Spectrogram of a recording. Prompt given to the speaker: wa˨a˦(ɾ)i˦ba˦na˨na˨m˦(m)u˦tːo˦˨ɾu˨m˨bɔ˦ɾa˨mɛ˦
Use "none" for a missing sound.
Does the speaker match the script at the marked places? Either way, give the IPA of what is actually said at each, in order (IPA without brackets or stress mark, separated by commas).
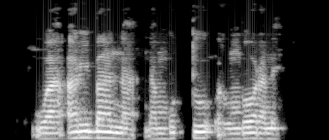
ɾ, b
